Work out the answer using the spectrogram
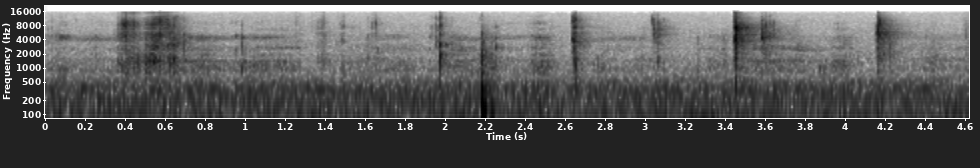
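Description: Close-miked chewing of chicken wing: quiet mouth sounds with a handful of short, sharp smacks and clicks spread through.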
